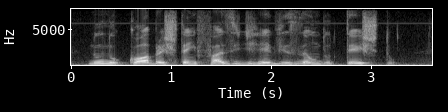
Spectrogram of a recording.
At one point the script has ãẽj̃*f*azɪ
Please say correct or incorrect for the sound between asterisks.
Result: correct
